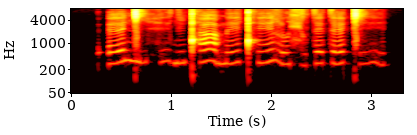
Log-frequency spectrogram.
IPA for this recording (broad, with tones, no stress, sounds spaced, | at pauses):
ʔ ɛː˨˥ ŋ͡ǀ i̤˨˥ h e̤˧˥˧ d ĩ˨˥ ǃʰ aː˧˥˧ m eː˨˥ ǃʰ eː˨˥ ɮ o˨˥ ɕ o̤˨˥ t ɛ˨˥ t ɛː˨˥ ǀ e̤˧˥˧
